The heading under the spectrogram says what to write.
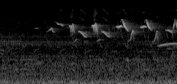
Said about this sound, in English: Up above us, there's an indigo bunting singing up in the maple right there.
